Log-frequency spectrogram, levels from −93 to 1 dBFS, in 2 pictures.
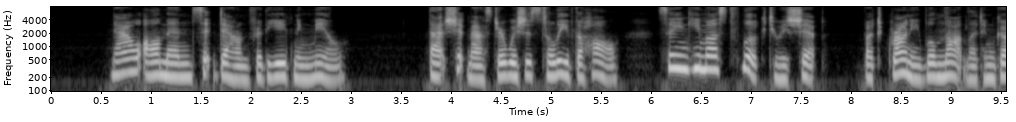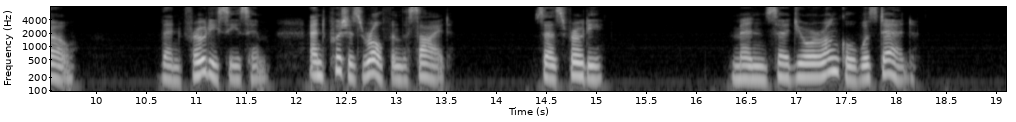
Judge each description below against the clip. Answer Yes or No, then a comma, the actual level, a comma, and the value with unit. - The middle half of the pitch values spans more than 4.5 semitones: No, average, 3.4 semitones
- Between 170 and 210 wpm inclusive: No, average, 150 wpm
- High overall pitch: Yes, high, 200 Hz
